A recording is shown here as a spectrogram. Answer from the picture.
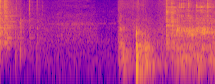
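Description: Metal paint-mixing palette clinking as it is handled. A little over a second later comes a second short clatter of small objects being handled on the workbench.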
